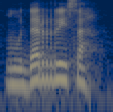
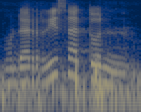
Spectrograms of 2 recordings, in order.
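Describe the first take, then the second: First: The word ends with a short 'ah' sound. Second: The word ends with a full 'atun' ending. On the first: The word is read at a stop. "kalau kita berhenti di situ, dia menjadi ha bunyinya" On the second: The word is read with its vowel ending, not at a stop. "Kalau kita harakatkan ta-nya, ta bacanya, tun bacanya"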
